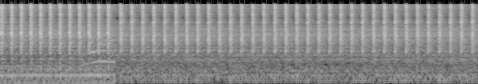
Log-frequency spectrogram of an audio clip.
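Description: Sharp, regular knocks about two and a half per second ride over the idle, steady and metallic; an internal engine knock, cause not yet pinned down.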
